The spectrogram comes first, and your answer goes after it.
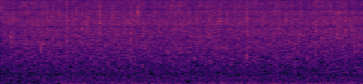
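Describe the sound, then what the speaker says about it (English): Continuous rushing water of a stream below a waterfall on a hiking trail, a steady close hiss and gurgle without pauses. "We are heading towards the bigger part of the waterfall."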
